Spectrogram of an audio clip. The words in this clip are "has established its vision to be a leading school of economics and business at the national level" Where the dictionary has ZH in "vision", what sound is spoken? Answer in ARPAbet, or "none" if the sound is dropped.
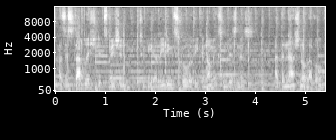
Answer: ZH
